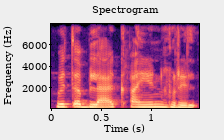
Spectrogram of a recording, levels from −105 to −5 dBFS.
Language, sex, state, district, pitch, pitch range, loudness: English, female, Karnataka, Bangalore, 225 Hz, 210-245 Hz, -14 LUFS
